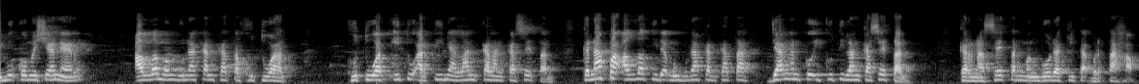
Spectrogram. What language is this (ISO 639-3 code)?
ind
